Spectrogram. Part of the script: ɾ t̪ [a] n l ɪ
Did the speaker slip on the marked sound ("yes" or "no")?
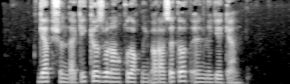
yes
